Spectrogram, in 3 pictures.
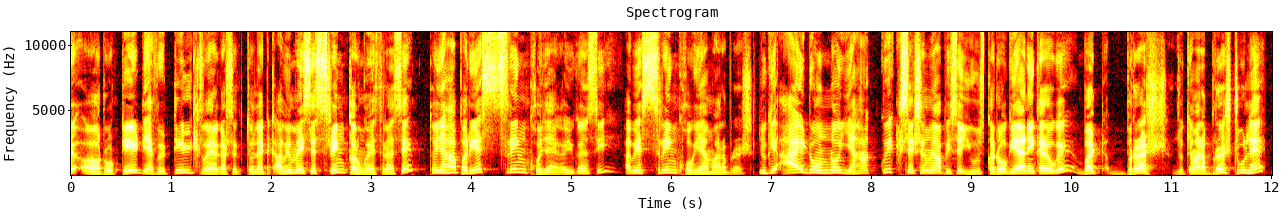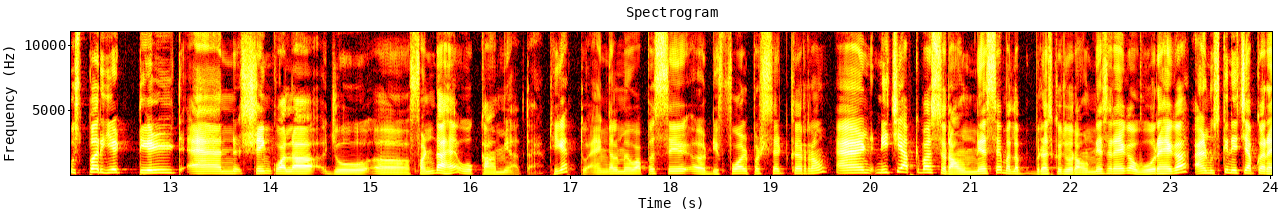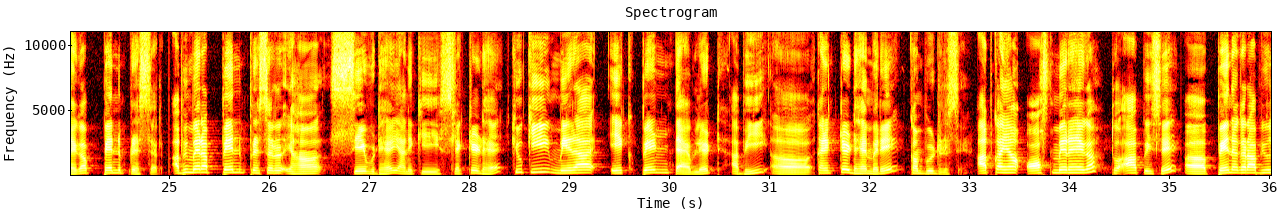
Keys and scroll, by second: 6.5 ctrl+z, 19.6 0.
